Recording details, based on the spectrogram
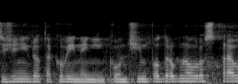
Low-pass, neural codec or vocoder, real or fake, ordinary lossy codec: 7.2 kHz; codec, 16 kHz, 4 kbps, FunCodec, trained on LibriTTS, 50 frames a second; fake; MP3, 48 kbps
